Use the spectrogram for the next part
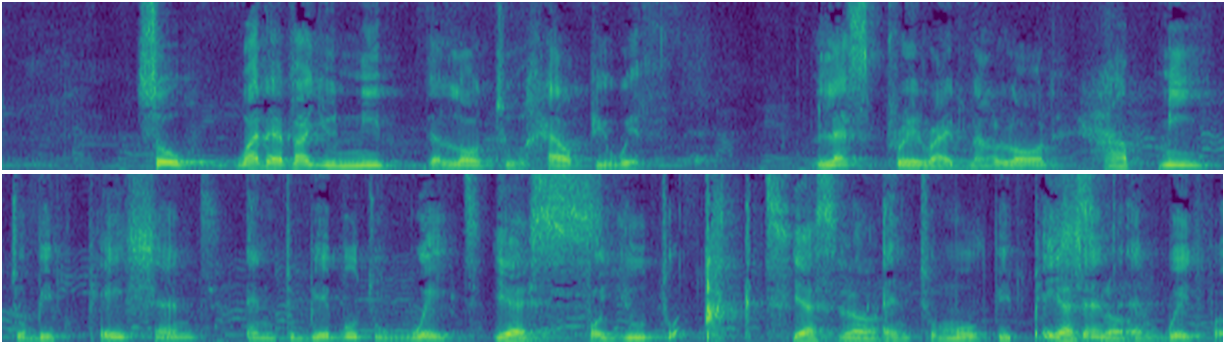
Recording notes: This Monday’s message has been extracted from the latest FLOW church sermon preached.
